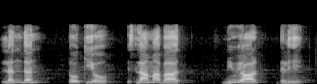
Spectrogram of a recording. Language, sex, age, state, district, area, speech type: Urdu, male, 18-30, Delhi, North West Delhi, urban, spontaneous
